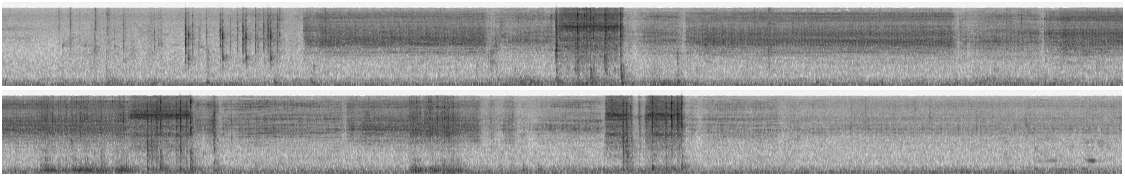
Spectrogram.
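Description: LEGO Mindstorms robot's electric motors and gears whirring as it drives and works its attachments, with a few louder clacks and bursts along the way.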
